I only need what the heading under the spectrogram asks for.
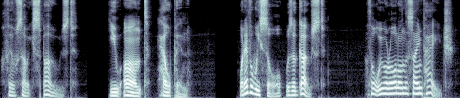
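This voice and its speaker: A man's voice: mid-range voice, no room sound, studio quality, close to an everyday voice. An actor playing an anxious, earnest young male hero in a video game, hesitant and pleading, sometimes stammering. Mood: worried, hushed.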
